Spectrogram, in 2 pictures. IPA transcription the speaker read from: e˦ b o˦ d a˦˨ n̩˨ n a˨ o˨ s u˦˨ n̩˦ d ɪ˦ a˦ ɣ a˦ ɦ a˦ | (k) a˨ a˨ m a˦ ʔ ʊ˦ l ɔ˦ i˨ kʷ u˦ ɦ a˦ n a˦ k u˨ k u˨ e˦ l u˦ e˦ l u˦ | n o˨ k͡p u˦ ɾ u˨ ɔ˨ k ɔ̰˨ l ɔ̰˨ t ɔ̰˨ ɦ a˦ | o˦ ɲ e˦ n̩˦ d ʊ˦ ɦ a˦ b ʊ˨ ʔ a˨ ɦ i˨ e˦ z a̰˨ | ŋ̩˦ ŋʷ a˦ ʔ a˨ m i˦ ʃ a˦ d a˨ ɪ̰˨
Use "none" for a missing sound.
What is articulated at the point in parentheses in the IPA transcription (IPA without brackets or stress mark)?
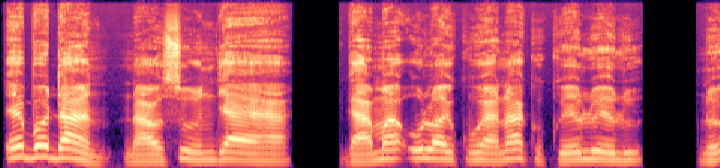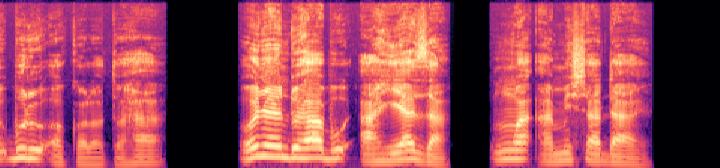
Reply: ɡ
